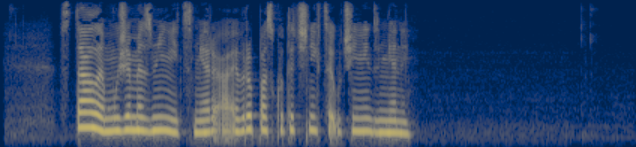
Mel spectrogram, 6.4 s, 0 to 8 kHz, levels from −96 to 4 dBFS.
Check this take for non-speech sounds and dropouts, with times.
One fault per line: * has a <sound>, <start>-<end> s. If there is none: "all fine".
all fine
